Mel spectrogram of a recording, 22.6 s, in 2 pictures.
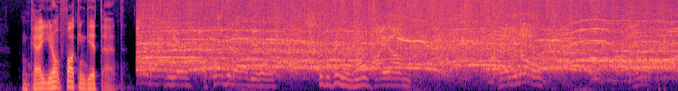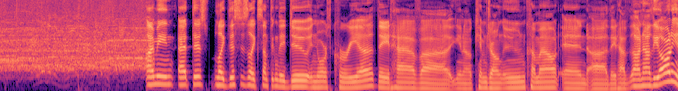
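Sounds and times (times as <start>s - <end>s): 
speech: 0.4s - 2.1s, 13.7s - 22.6s
studio audience applauding: 2.3s - 13.8s
studio audience whooping and shouting: 2.3s - 13.8s.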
